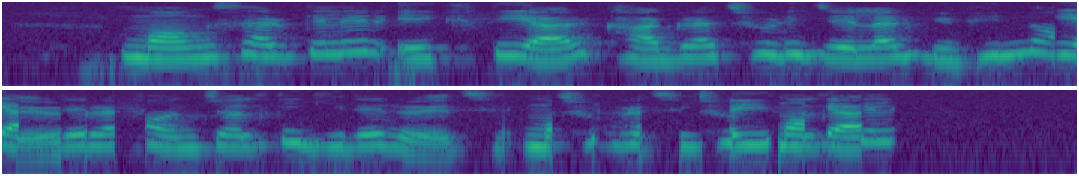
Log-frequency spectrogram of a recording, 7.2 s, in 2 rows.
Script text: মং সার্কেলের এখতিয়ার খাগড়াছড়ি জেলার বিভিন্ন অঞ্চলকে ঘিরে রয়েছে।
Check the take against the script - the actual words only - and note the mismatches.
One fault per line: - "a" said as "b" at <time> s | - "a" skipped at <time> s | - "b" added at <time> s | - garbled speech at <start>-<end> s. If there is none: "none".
- garbled speech at 3.5-4.1 s
- garbled speech at 5.3-6.6 s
